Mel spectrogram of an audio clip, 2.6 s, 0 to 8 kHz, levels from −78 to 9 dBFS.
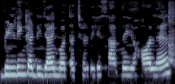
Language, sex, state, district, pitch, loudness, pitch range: Hindi, female, Uttar Pradesh, Gorakhpur, 220 Hz, -17 LUFS, 210-230 Hz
